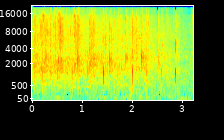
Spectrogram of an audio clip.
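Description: Audience applause at a scholarship jazz brunch held by the Louisiana Legislative Black Caucus for the 2023 Bayou Classic, a steady patter of clapping from a seated crowd, moderately loud and continuous with scattered sharper claps.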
